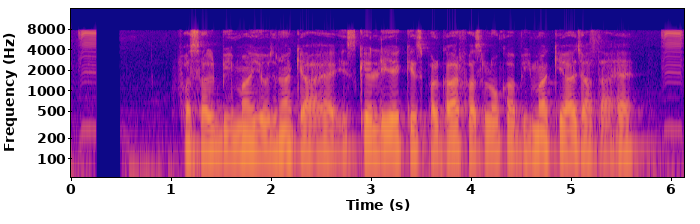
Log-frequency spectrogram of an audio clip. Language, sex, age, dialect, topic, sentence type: Hindi, male, 18-24, Garhwali, agriculture, question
